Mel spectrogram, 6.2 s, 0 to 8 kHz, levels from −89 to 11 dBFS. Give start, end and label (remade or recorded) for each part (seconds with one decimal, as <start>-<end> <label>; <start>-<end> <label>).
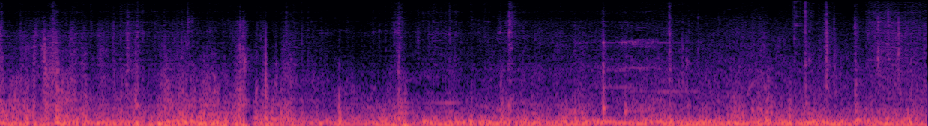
0.0-4.4 remade; 4.4-5.8 recorded; 5.8-6.2 remade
